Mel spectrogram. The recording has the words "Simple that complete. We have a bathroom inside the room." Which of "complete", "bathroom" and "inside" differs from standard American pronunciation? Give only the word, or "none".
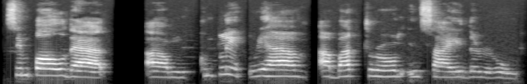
bathroom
